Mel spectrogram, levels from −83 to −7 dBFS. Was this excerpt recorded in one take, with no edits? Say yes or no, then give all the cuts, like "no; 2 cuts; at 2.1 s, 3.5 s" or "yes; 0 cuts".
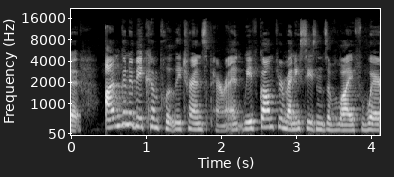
yes; 0 cuts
